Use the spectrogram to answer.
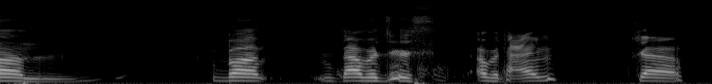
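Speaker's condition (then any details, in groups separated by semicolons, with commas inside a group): Cerebral palsy; affects legs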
